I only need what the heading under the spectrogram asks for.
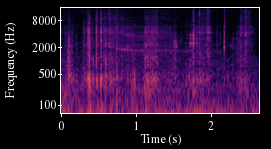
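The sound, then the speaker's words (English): Crisp crunching of potato chips being bitten and chewed during a blind flavour taste test, a quick series of sharp, brittle cracks and crackles over about three seconds, with no voices. “Have a bit of a, I don't know, whether you go the sniff, the lick, the chomp. He's gone for the crunch.”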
